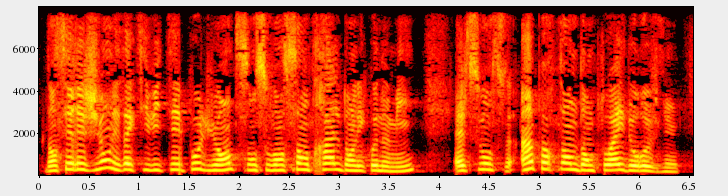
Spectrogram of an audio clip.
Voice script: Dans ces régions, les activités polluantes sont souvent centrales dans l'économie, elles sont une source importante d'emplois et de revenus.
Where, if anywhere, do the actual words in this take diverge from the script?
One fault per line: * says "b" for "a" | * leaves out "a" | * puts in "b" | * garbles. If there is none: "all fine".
* leaves out "sont une"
